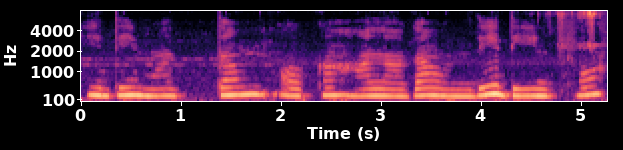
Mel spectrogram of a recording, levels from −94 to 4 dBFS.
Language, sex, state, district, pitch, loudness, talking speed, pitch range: Telugu, female, Andhra Pradesh, Sri Satya Sai, 230 Hz, -15 LUFS, 90 wpm, 220-245 Hz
